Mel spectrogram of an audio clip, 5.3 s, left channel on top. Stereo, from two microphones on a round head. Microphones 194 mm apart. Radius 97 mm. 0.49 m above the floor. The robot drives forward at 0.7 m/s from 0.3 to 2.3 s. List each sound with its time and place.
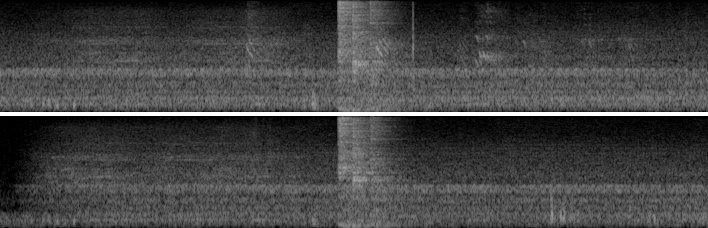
2.5 s a splash: 15° left (ahead or behind), 0.8 m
